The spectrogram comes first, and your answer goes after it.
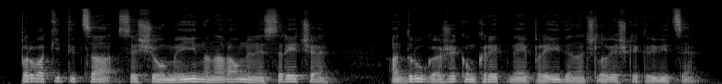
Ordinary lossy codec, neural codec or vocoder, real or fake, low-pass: none; vocoder, 44.1 kHz, 128 mel bands every 256 samples, BigVGAN v2; fake; 14.4 kHz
